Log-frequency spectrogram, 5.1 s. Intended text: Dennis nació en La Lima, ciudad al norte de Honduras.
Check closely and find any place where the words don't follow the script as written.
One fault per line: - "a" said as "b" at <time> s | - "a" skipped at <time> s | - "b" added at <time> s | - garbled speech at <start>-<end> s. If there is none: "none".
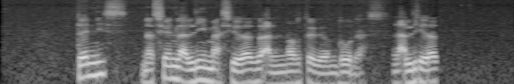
- garbled speech at 3.9-4.4 s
